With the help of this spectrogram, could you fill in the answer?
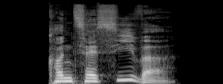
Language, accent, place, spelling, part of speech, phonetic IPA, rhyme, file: German, Germany, Berlin, konzessiver, adjective, [kɔnt͡sɛˈsiːvɐ], -iːvɐ, De-konzessiver.ogg
- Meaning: inflection of konzessiv: 1. strong/mixed nominative masculine singular 2. strong genitive/dative feminine singular 3. strong genitive plural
